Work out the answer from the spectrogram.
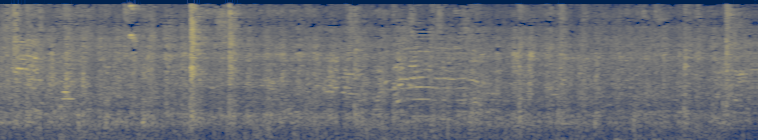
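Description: Heritage steam train rolling along the track, heard from aboard a passenger car: a steady rumble of running gear and rail noise with irregular sharp clicks of wheels over rail joints.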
